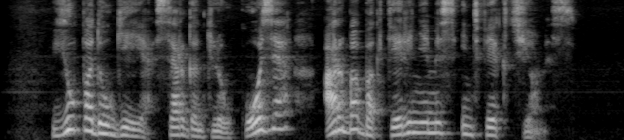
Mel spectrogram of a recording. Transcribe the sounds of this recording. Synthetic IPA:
juːpɐd̪ɐʊɡʲeːjɛ̰sʲɛɾɡɐnt̪ʲlʲɛʊkoːzʲæː | ɐɾbɐbɐkt̪ʲɛɾʲɪnʲeːmʲɪsɪnʲfʲɛkʲt̪sʲɪjo̰ːmʲɪs

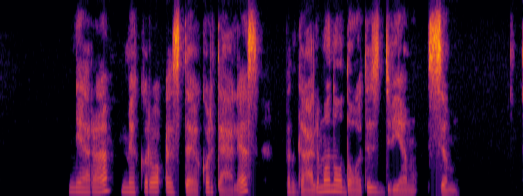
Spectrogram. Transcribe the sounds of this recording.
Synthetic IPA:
nʲeːɾɐmʲɪkɾoːʔɛzd̪ɛkoːɾʲt̪ʲæːlʲeːs | b̥ʲɛt̪ɡɑːlʲɪmɐnɒʊd̪oːt̪ʲɪs̬d̪ʲʋʲiɛmsʲɪm

